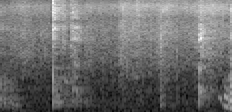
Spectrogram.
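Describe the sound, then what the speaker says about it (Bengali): Carrot halwa is stirred in a pan, with a few distinct spoon scrapes and taps over a soft, low sizzle, close but fairly quiet. "তো দেখো এভাবে ভালো করে নাড়তে থাকবো"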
